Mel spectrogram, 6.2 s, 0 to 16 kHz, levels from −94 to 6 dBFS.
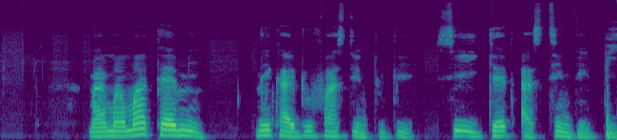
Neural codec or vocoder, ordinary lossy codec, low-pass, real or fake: vocoder, 44.1 kHz, 128 mel bands every 512 samples, BigVGAN v2; none; 14.4 kHz; fake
